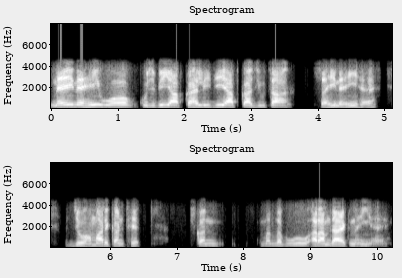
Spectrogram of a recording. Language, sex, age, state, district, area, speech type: Hindi, male, 45-60, Uttar Pradesh, Mau, urban, conversation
